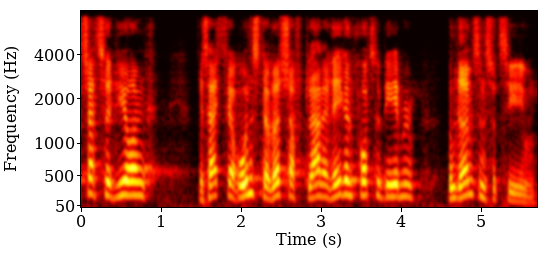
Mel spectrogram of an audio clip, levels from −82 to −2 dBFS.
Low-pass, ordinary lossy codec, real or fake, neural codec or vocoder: 7.2 kHz; AAC, 48 kbps; fake; codec, 16 kHz, 1 kbps, FunCodec, trained on LibriTTS, 50 frames a second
